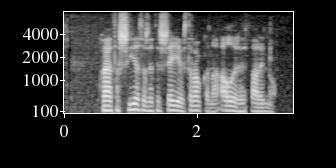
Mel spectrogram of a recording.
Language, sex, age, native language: Icelandic, male, 20-29, Icelandic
